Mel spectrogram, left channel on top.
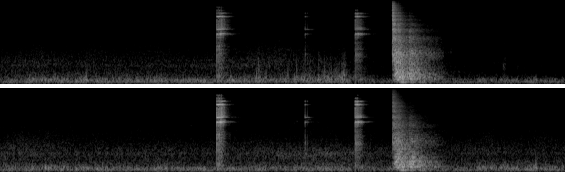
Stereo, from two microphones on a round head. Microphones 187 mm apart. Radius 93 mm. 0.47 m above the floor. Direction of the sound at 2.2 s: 20° right (ahead or behind).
